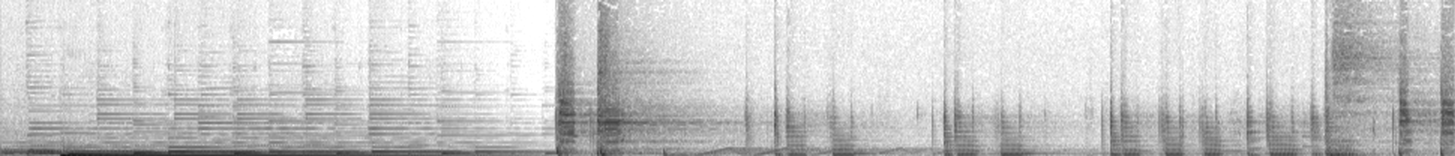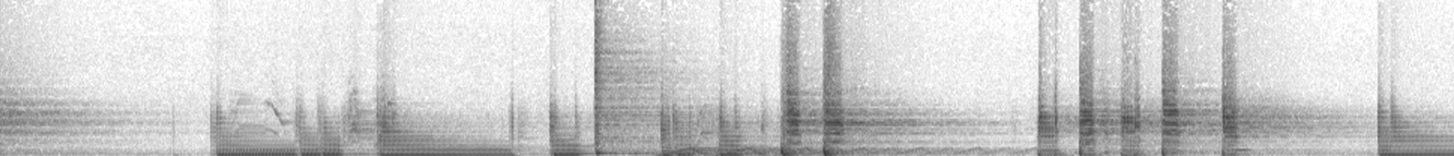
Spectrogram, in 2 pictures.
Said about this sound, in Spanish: Escuchábamos la segunda canción de ….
